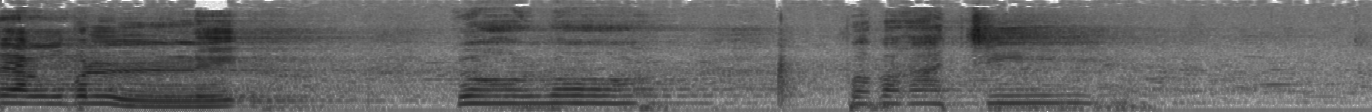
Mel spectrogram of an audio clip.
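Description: A man sings through a microphone over loudspeakers.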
